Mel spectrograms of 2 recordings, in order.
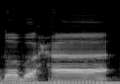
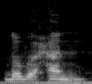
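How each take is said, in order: First: The word ends with a long a vowel. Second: The word ends with an n sound. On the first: The speaker calls it right. "akan tetapi dibaca" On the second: The speaker calls it wrong. "ini tidak dibaca dobhan"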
